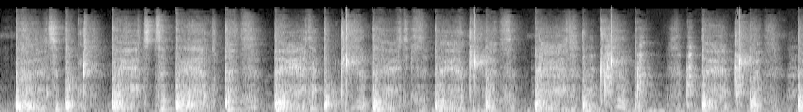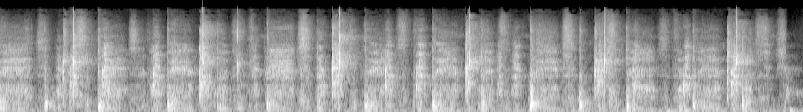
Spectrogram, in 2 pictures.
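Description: A man beatboxing into a studio condenser microphone: a fast, dense stream of mouth-made kick, snare and click sounds that starts abruptly. It is a vocal percussion take recorded as the drum track for an all-acoustic remix.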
